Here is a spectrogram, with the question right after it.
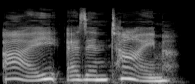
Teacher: For the I sound, the lips are open and not rounded, and they close a bit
